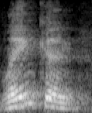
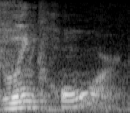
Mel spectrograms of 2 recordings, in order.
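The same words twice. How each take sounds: First: Said in the usual way. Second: "Linkhorn" ending in horn, for Lincoln; young Lincoln's dialect form "Linkhorn"; dialect pronunciation. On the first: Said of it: "pronounced his name as a young boy as Linkhorn". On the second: Shown as a demonstration. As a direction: say "Linkhorn", with a full HORN as second syllable. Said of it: "pronounced his name as a young boy as".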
